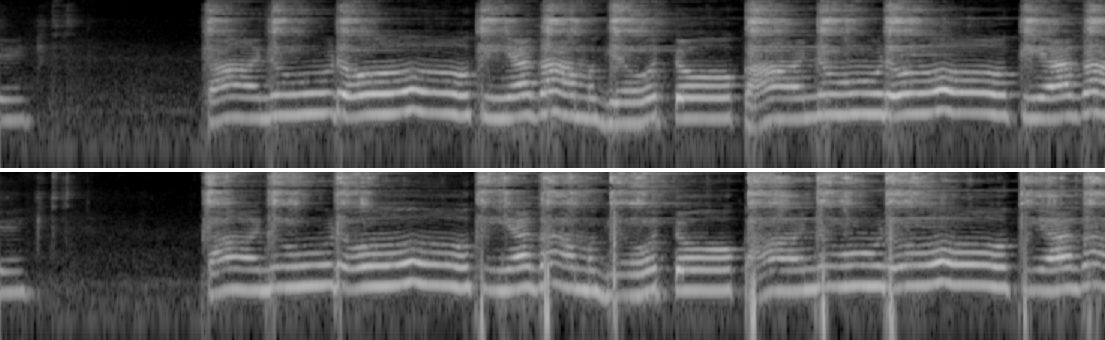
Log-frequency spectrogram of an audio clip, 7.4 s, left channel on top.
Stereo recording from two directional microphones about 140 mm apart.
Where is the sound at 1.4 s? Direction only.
35° right (ahead or behind).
